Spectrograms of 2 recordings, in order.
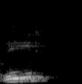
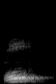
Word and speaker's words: read: Para mí, un truco que uso con mis estudiantes es pensar en el color rojo, porque es red. Red. So, read, rojo. Read, red. Read, red. – Vale, o sea que leer es read, pero en pasado es read, aunque se escribe igual.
